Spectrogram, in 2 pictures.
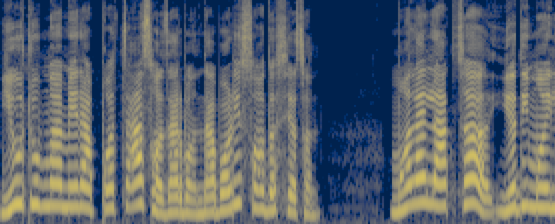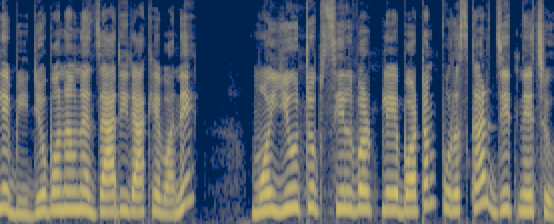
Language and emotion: Nepali, happy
